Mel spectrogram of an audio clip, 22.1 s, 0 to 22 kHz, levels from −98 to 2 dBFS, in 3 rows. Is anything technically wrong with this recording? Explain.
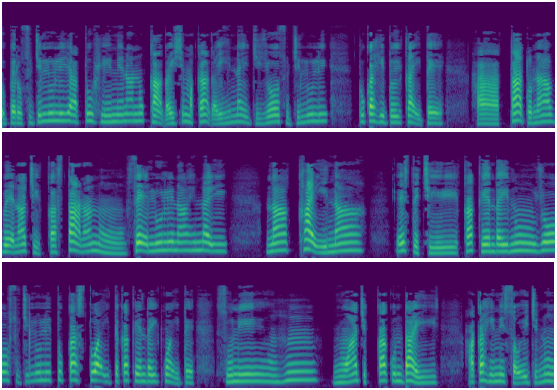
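Yes. MP3 compression damage is plainly audible throughout the speech, likely from an encode at a bitrate around 40 kbps. Short of bits, the encoder removes treble above a fixed cutoff and lets weak frequency components flicker between frames, leaving a watery, swirling texture and metallic chirps on s sounds.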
